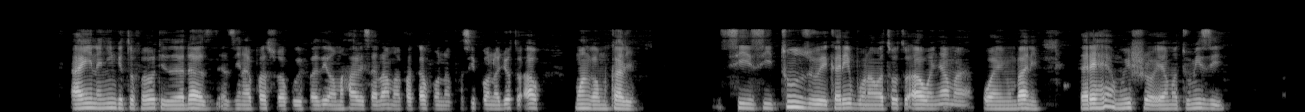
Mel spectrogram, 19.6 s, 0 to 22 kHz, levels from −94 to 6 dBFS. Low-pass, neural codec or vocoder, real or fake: 7.2 kHz; none; real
